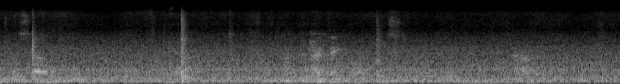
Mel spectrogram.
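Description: Indistinct, low talk over a steady low hum of room noise, with a single light knock a little under two seconds in.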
